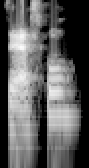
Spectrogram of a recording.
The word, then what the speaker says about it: Zaspel: Zaspel?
